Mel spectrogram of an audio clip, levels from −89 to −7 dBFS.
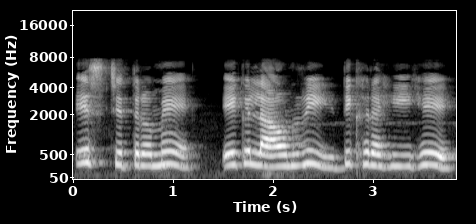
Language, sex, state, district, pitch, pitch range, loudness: Hindi, female, Madhya Pradesh, Bhopal, 265 Hz, 245-285 Hz, -17 LUFS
